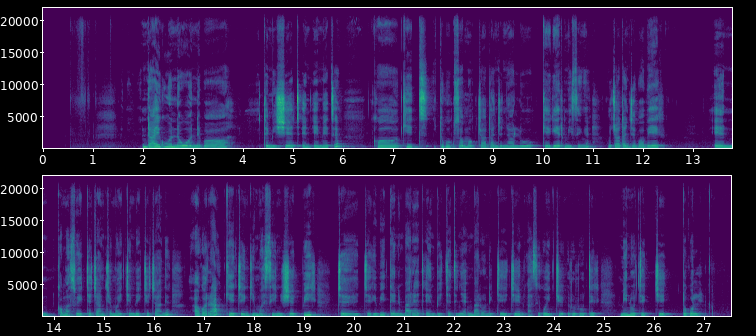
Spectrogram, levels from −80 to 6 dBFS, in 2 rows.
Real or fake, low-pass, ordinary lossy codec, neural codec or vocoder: real; none; none; none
